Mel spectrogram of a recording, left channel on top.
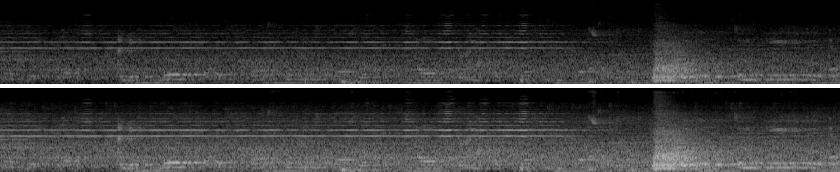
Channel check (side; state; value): left; quieter; 8.5 dB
